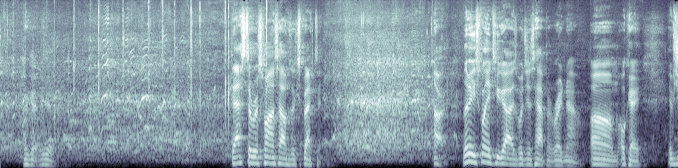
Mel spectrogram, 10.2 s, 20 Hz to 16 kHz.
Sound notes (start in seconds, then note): 4.6 laughter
